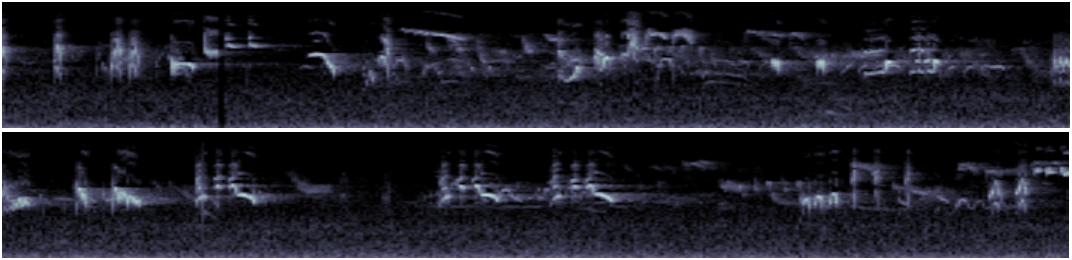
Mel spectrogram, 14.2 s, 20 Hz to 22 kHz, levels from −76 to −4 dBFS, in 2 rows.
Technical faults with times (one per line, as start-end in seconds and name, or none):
1.41-1.48 damaged data in a compressed stream
8.44-8.47 damaged data in a compressed stream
